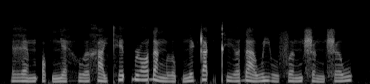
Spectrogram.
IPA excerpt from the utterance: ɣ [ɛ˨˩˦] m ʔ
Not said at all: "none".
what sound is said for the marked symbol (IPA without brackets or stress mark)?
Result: ɛ˨˩˦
